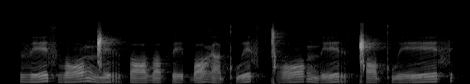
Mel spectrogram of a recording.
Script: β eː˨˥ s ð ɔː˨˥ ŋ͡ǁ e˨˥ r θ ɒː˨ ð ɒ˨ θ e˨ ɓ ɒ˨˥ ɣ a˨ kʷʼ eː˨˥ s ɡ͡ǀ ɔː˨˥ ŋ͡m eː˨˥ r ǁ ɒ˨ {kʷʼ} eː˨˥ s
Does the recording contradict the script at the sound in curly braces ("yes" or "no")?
no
